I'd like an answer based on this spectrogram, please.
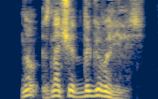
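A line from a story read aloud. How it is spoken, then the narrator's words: Plain. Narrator (Russian): сказал Гарри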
